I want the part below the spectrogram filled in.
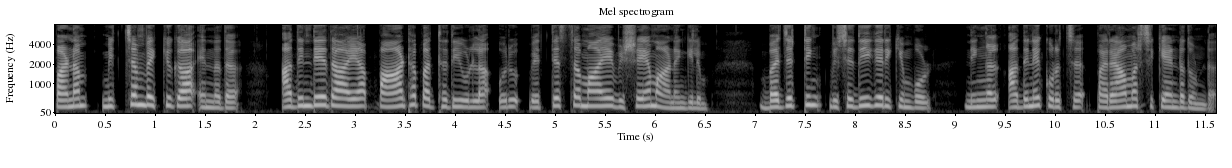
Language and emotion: Malayalam, neutral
